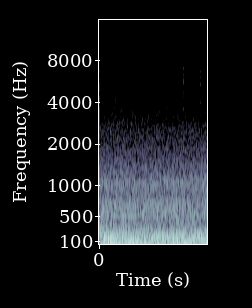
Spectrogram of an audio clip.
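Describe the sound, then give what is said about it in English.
A small car with an eight-speed transmission drones steadily as it shifts up through its gears, a constant low rumble mixed with road noise, with no voices. “Eight speed transmission in this dinky little car.”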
